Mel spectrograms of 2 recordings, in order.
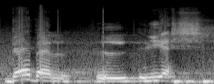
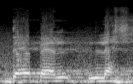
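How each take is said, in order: First: The surname ends with a 'yes' sound. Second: The surname ends with a 'less' sound. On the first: He once said yes to the devil. The speaker calls it wrong. "Nag-yes ako noon sa demonyo" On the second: The devil is gone from his life. The speaker calls it right. "yung pronunciation pala nun, hindi yun"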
